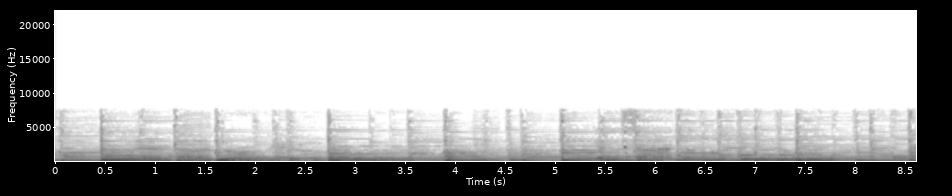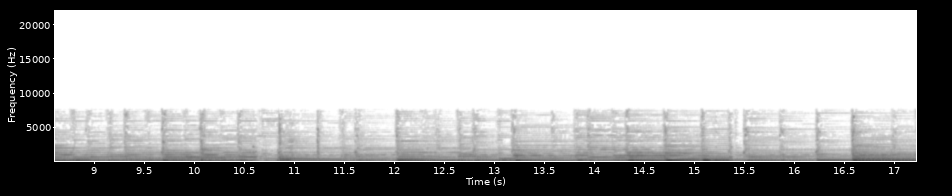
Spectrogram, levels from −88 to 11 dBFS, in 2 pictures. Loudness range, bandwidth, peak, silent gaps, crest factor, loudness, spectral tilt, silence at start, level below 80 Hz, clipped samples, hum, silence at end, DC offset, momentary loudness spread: 5 LU; 8 kHz; -12 dBFS; none; 18 dB; -30 LUFS; -7 dB/octave; 0 s; -54 dBFS; under 0.1%; none; 0 s; under 0.1%; 10 LU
